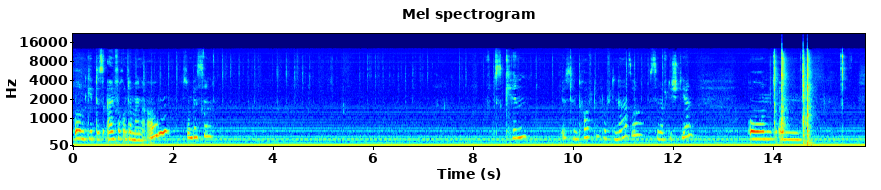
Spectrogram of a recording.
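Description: A young woman talks calmly and close to a microphone.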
